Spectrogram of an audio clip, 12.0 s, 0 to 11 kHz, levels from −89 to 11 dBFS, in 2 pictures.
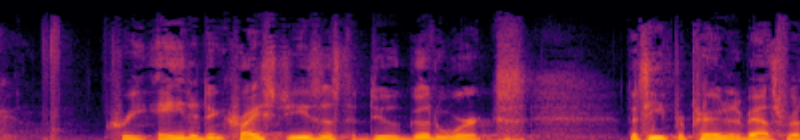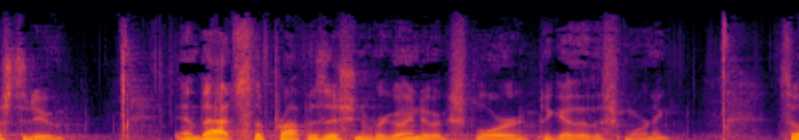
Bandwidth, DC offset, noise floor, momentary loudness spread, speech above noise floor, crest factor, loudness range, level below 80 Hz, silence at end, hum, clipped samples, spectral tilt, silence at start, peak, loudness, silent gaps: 9.8 kHz; under 0.1%; -42 dBFS; 18 LU; 27 dB; 16 dB; 5 LU; -48 dBFS; 0 s; none; under 0.1%; -7 dB/octave; 0 s; 0 dBFS; -16 LUFS; none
